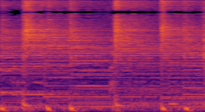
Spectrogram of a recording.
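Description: Telecaster-style electric guitar playing an instrumental passage of a country-rock song, with held notes over a steady low beat of about two thumps a second.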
